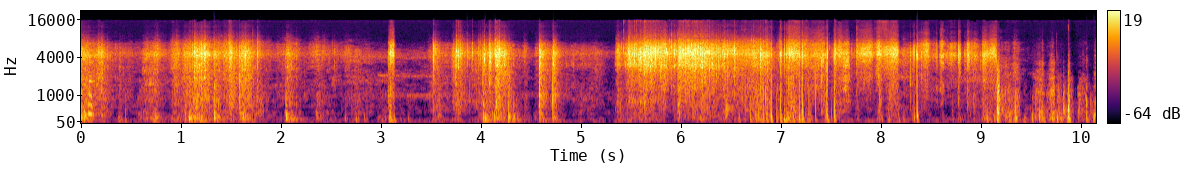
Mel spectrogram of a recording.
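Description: Rustling and handling noise close to the phone's microphone, with scattered clicks, and a denser, steadier rustle from about five seconds in.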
